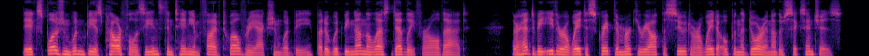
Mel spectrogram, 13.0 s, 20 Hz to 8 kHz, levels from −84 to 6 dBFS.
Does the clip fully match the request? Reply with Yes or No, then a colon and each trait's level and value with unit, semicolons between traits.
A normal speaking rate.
No: fast, 220 wpm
